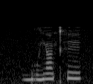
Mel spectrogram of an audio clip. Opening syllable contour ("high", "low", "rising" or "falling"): low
